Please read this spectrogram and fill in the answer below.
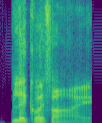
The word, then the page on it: liquefy: British English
